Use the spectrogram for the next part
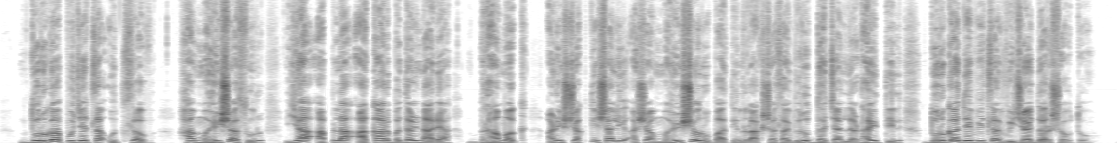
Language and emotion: Marathi, neutral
